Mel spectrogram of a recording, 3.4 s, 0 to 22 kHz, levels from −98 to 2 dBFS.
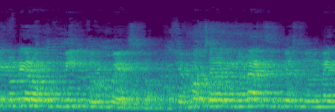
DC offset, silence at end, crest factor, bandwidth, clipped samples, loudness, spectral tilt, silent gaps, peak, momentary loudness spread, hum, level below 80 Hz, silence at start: under 0.1%; 0 s; 16 dB; 8.4 kHz; under 0.1%; -18 LUFS; -7 dB/octave; none; -2 dBFS; 7 LU; none; -62 dBFS; 0 s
